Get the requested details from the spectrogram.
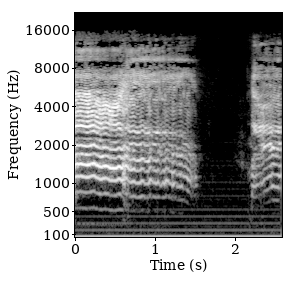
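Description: A goat bleats loudly in a YouTube video, a long wavering cry that trails off, followed after a short pause by another bleat starting abruptly.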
